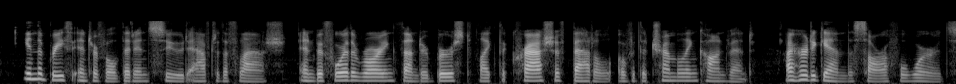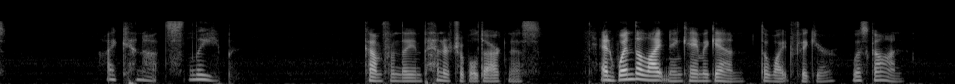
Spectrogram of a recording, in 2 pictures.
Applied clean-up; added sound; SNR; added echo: none; none; none; none.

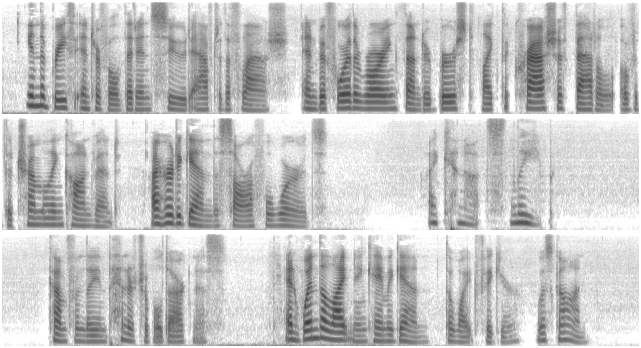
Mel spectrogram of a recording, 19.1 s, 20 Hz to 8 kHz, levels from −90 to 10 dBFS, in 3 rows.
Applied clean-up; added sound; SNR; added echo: neural mask model Resemble Enhance denoiser.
